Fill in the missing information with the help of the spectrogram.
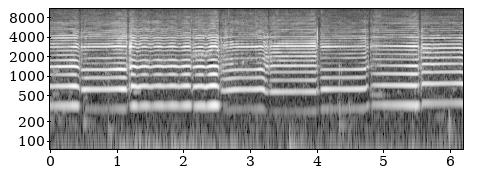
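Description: A boy playing a slow tune on the violin, long bowed notes about one a second with short slides between some of them.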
